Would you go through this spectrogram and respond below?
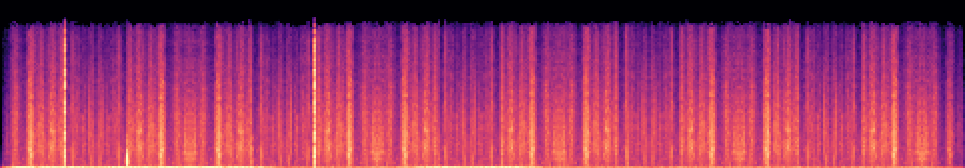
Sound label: Record Noise; Construction Kit; HIP-HOP; Sonic Foundry (Sony Creative Software)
